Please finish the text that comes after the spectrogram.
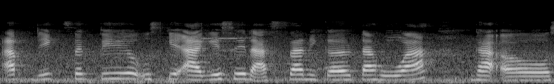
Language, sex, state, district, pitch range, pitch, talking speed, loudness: Hindi, female, Gujarat, Gandhinagar, 205-235 Hz, 220 Hz, 130 wpm, -18 LUFS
